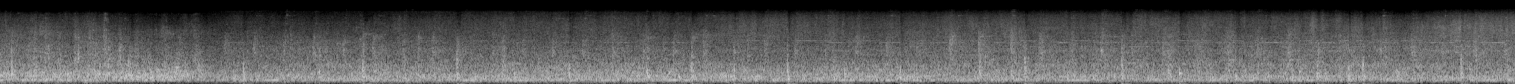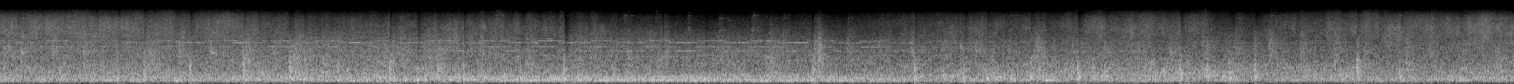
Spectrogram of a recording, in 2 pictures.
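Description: Heritage passenger train running along the line, heard from an open carriage window: a steady rumble with the wheels clicking over the rail joints. It is briefly louder for the first couple of seconds under a stone overbridge, and a faint high-pitched squeal comes and goes through the middle.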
